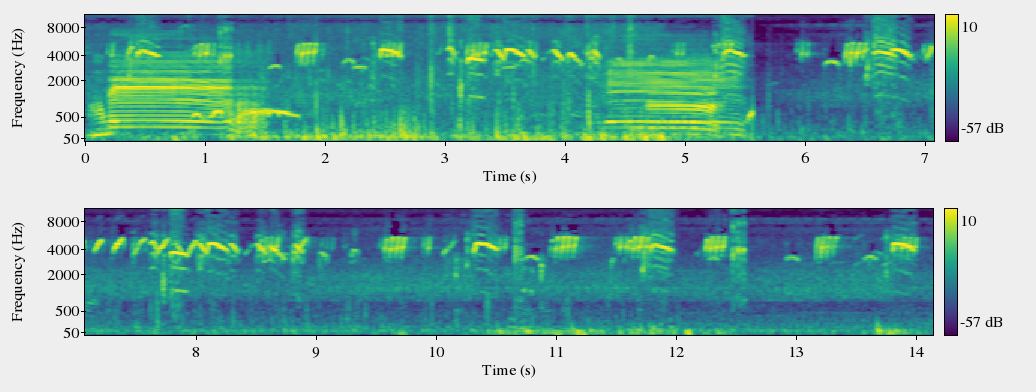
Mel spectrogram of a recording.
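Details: Two loud, drawn-out moos from cattle being driven along a village road past rice fields open the recording; afterwards only scattered bird chirps and faint background sounds remain.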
